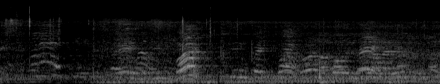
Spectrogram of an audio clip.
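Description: Children's voices while they play: many short, faint calls and shouts that rise and fall in pitch, overlapping through the whole stretch.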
